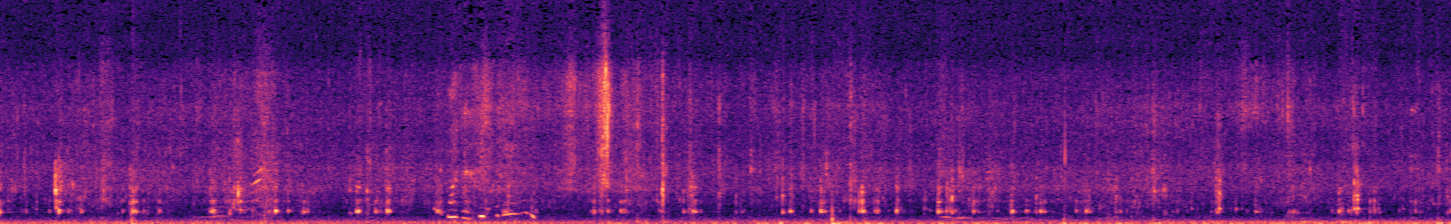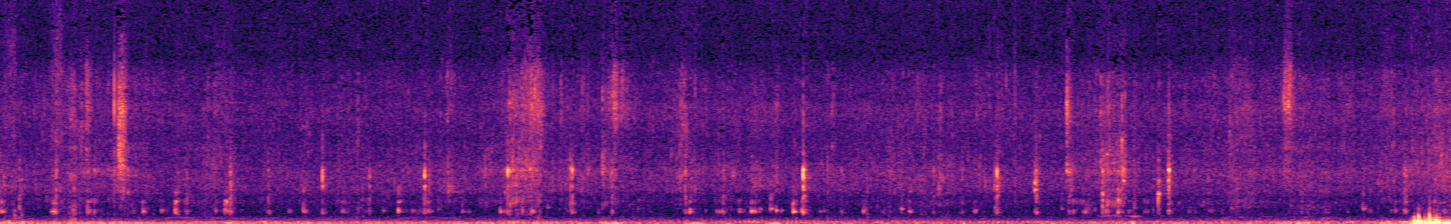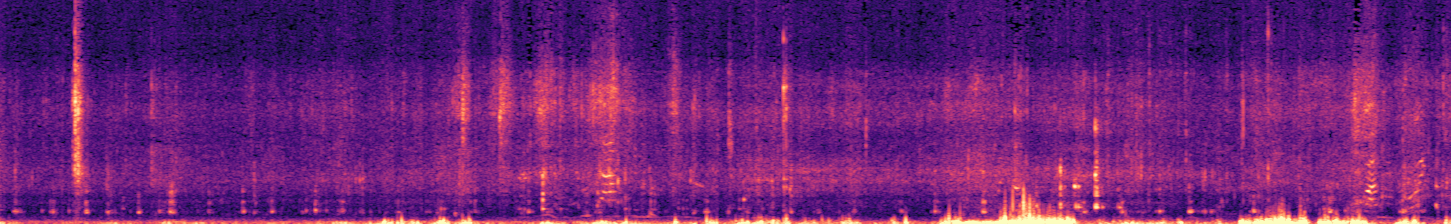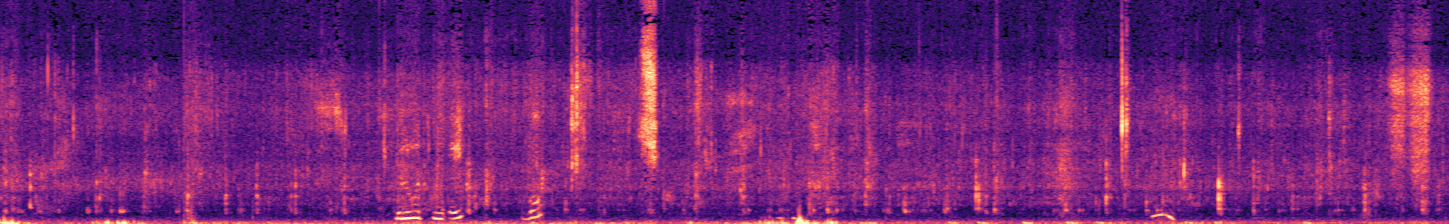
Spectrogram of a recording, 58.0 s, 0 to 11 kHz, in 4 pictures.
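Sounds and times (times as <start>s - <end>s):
buffalo cropping grass and chewing: 0.0s - 58.0s.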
